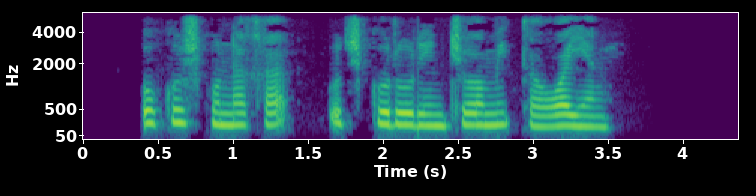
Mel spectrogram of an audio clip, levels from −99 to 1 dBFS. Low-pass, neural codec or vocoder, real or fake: 5.4 kHz; none; real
